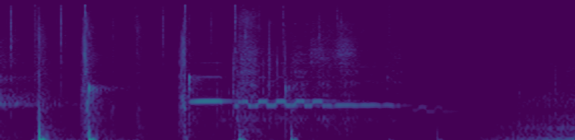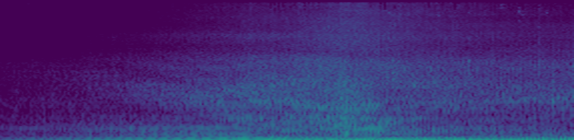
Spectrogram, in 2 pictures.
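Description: At the Pintre-Roux, La Serviane bus station, a few sharp clicks and a brief wavering whistle-like tone, a short pause, then low traffic rumble that steadily swells as a heavy engine approaches and grows loud, with no talking.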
